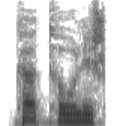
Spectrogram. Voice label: "katholisch", German; adjectives

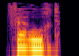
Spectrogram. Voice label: "verrucht", german; adjectives

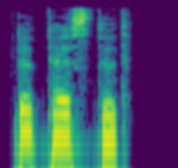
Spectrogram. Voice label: "getestet", german; adjectives

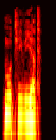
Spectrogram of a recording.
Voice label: "motiviert", German; adjectives

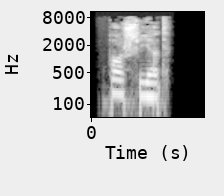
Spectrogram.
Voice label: "pochiert", German; adjectives

